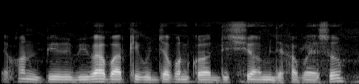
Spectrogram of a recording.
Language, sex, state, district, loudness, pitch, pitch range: Assamese, male, Assam, Sonitpur, -19 LUFS, 115 Hz, 110-120 Hz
